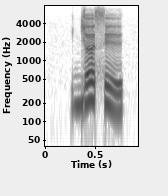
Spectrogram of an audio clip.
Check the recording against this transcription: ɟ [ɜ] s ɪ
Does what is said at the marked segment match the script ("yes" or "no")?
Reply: yes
